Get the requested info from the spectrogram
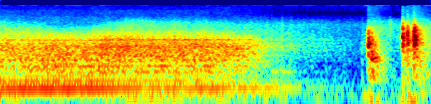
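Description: Car engine and tyres running as the car pulls up, a steady hum that stops about a second and a half in, followed near the end by two sharp clacks of the car door being unlatched and opened.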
